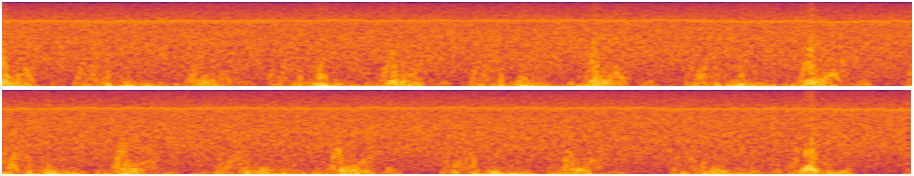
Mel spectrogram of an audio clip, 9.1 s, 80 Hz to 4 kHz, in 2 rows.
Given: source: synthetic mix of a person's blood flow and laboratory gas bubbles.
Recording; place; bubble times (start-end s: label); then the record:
Doppler ultrasound of blood flow; precordium
no bubbles
From the record:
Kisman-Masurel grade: 000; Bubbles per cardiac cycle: 0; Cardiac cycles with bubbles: 0%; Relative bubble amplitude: no bubbles discernible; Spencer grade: 0 (complete lack of bubble signals)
